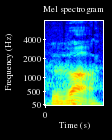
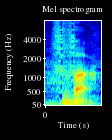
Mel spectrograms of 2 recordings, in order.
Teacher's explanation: what used to be a bilabial fricative va, pronounced with both lips, becomes a labiodental fricative va, pronounced with the bottom lip and top row of teeth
